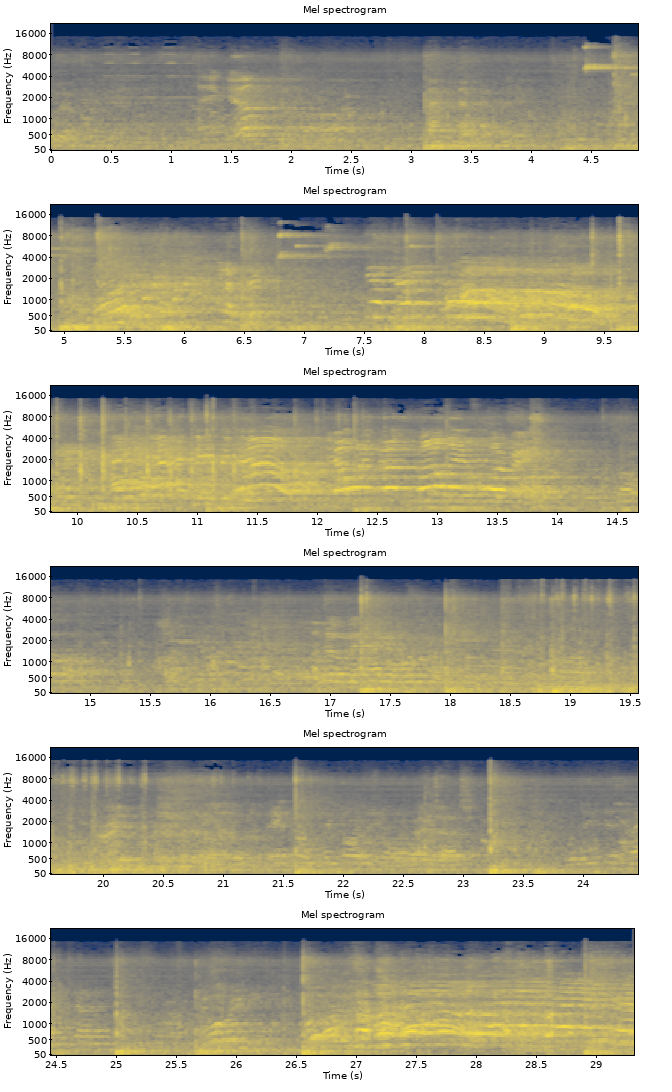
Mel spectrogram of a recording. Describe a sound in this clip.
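Men talk and call out in a large echoing hall.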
